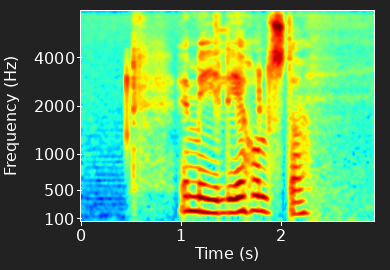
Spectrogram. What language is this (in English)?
Norwegian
